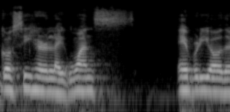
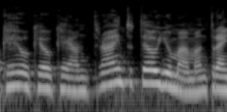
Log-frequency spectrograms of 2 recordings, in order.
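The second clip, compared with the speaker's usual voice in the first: mock-panicked, acted freaking-out voice; 3 semitones higher than usual. Retelling trying to tell mom something, acting out freaking out. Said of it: "I'm freaking out".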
